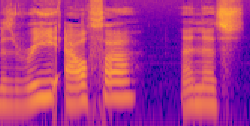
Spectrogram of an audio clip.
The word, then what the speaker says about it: reAlpha: And if you want to check it out, so the company's name is reAlpha. And that's, you spell it just like you say it, R-E, and then the alpha.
